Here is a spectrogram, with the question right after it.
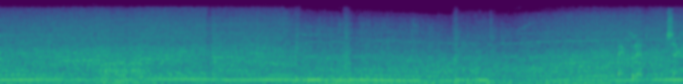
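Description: Race car engine in a sim racing game at Watkins Glen, holding a steady droning pitch with slight shifts and brief revs, loud and continuous, with a voice talking over it at times.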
